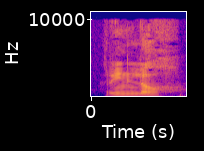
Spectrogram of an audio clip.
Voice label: "rinylo", San Lucas Quiaviní; sees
